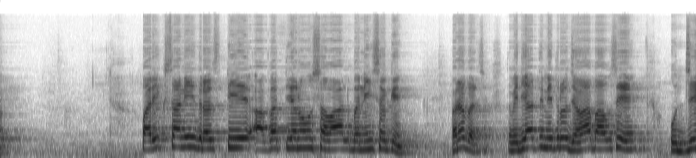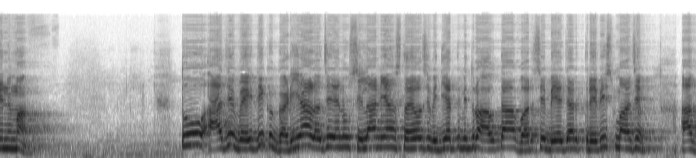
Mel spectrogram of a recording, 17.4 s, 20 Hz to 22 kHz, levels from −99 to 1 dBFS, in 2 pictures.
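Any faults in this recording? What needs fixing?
No faults can be heard anywhere in the recording, so there is nothing that needs to be fixed. No corrective work is called for before it is put to use.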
